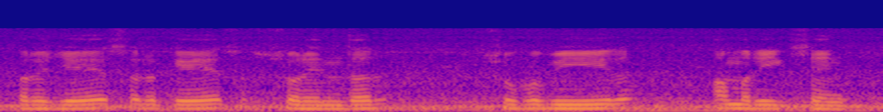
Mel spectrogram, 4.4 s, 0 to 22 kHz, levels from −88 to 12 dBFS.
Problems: none marked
